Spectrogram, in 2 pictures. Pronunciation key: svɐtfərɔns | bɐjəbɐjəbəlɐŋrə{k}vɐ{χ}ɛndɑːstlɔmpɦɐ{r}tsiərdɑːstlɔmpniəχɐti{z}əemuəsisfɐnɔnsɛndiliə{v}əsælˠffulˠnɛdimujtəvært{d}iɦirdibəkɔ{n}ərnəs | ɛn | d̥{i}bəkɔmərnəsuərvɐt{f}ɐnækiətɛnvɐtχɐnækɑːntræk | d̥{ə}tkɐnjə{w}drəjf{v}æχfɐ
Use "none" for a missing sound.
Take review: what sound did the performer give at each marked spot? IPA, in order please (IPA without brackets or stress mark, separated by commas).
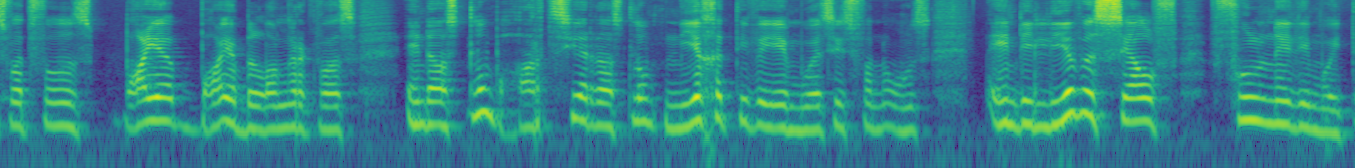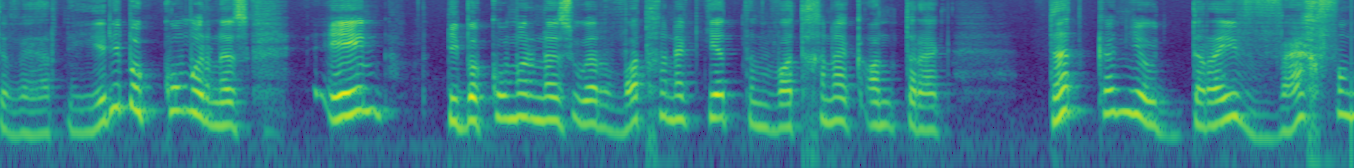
k, s, r, v, v, n, m, i, χ, ə, w, v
